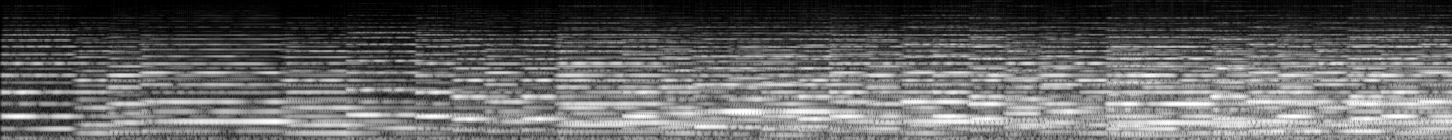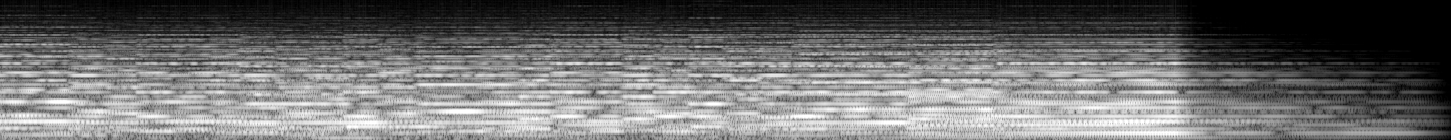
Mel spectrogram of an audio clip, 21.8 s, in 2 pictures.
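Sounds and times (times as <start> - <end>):
fugue: 0.1 - 20.4.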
